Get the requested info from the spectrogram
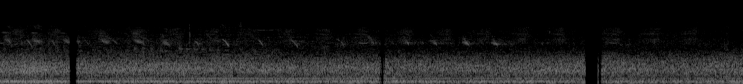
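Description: A bird calling a quick series of short, falling chirps, about three a second, over steady breeze noise and a low hum. The sound cuts out briefly twice.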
